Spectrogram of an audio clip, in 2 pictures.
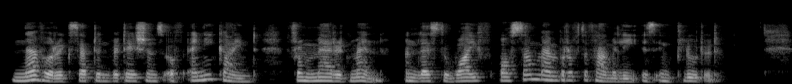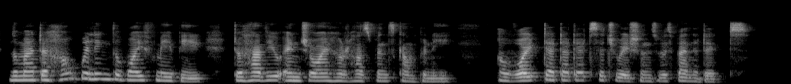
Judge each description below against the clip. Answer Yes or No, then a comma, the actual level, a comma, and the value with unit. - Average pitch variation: Yes, average, 3.8 semitones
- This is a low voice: No, medium, 170 Hz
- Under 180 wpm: Yes, average, 160 wpm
